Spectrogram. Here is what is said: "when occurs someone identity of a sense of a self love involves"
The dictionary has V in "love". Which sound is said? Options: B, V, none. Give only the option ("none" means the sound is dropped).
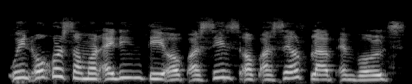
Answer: B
